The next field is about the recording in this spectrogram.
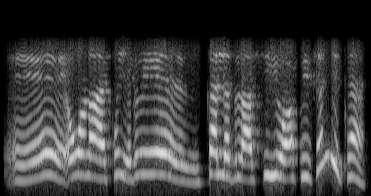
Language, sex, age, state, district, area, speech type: Dogri, female, 30-45, Jammu and Kashmir, Udhampur, urban, conversation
